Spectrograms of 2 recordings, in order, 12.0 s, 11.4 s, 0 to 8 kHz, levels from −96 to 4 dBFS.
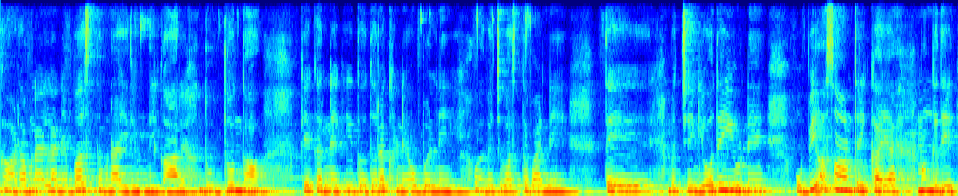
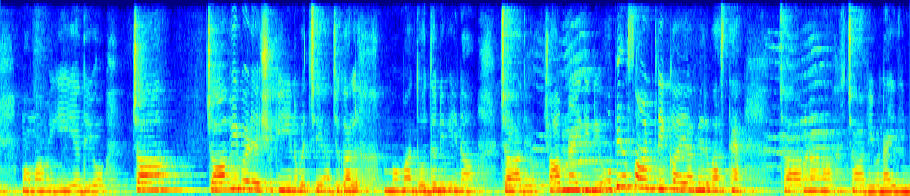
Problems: echo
